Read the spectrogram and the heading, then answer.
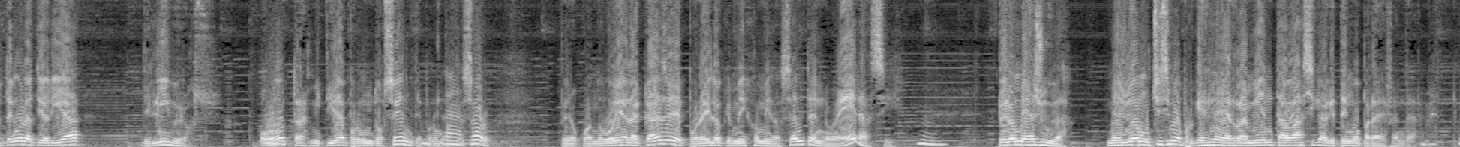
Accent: Buenos Aires, Argentina; born there; Nací en Buenos Aires.

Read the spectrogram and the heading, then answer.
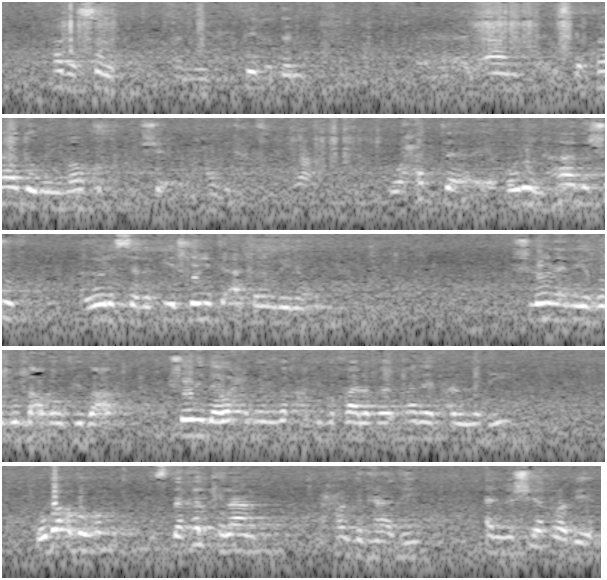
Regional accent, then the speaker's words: Kurdistan Region, Iraq; مثل عندنا في كردستان صار عندهم هذا الشيء رأسا فتح عليهم

